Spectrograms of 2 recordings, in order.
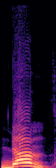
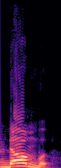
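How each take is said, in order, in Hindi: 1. शब्द m पर खत्म होता है, इसमें b की ध्वनि नहीं है। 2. शब्द के अंत में b की स्पष्ट ध्वनि सुनाई देती है।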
